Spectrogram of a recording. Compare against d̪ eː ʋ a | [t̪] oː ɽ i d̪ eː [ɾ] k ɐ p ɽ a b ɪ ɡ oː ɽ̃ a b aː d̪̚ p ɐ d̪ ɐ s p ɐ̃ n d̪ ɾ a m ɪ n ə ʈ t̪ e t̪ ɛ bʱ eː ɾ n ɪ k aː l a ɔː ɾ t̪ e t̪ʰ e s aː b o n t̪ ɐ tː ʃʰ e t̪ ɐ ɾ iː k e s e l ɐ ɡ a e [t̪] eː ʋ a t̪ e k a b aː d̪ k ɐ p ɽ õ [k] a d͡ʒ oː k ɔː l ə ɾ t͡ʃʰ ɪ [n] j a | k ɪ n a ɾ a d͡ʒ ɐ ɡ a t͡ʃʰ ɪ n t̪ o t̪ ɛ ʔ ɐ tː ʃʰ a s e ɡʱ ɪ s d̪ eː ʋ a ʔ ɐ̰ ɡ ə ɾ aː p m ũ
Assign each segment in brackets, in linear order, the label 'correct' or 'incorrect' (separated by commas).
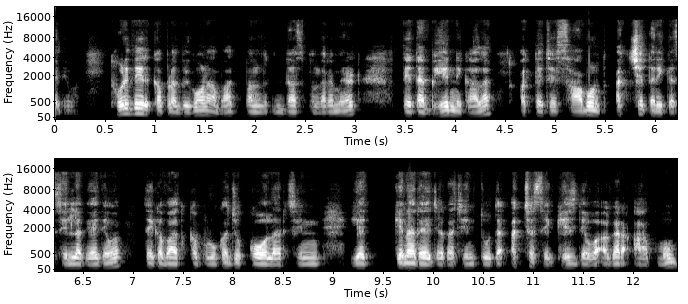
incorrect, correct, incorrect, correct, correct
